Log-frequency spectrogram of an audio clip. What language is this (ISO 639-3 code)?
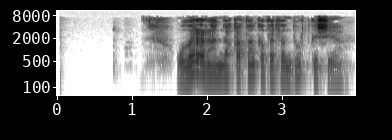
bak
